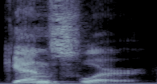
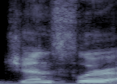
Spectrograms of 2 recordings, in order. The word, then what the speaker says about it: Gensler: The company that Andrew worked for is called Gensler. I mispronounced it. I said Gensler.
